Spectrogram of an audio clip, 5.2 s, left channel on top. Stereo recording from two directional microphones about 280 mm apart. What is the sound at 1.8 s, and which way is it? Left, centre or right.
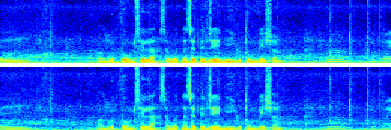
Speech, centre.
